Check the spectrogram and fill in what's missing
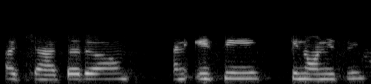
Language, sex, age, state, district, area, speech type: Marathi, female, 30-45, Maharashtra, Wardha, rural, conversation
